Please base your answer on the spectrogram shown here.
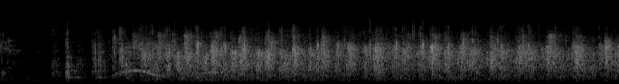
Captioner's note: audience cheering and applauding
